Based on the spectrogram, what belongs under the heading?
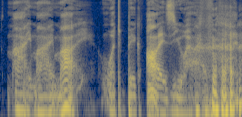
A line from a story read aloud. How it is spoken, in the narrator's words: whispers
